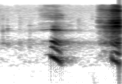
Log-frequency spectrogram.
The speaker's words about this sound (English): Oh, I'm yawning.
